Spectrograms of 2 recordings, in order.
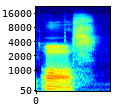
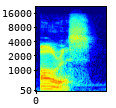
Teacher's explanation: So, Aris sounds a lot like arse, doesn't it? But, it's rhotic because it's two syllables. So, it has the r at the beginning of the the second syllable.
